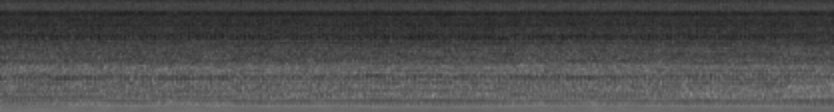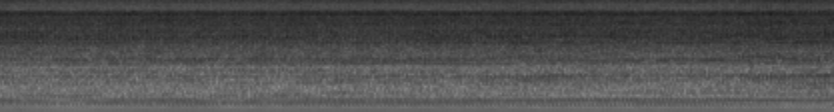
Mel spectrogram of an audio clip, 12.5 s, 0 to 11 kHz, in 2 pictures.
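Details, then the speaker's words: Ryobi 1200 (1.2 kVA) generator, 3 hours use, stored 3 years, wouldn't start; after carburetor cleaning, reassembled restart on choke: constant even speed, steady hum, no surging or stumbling; normal running. "Okay guys, this was a success story. From I don't know what is wrong answer to the owner, to a 10-minute job to get it running and another half an hour to clean up the carburetor."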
